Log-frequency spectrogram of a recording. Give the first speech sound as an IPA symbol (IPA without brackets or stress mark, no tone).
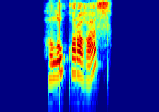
h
